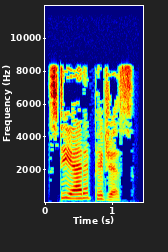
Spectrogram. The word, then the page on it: steatopygous: British English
